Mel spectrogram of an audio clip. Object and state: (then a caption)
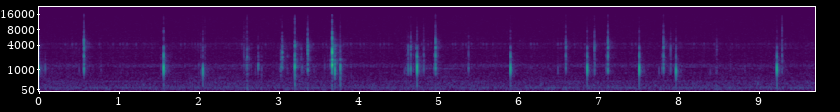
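Plastic game controller buttons. Fingertips and a thumb press and click the face buttons and D-pad of a hand-sized, hollow grey plastic SNES game controller. About twenty sharp, dry plastic clicks are heard, irregularly spaced and sometimes in quick pairs. They are bright with a hollow midrange tick near 1.4 kHz and die away almost instantly over a quiet background.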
